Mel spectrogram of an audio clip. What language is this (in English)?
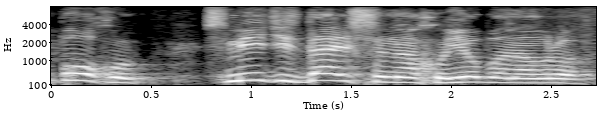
Russian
